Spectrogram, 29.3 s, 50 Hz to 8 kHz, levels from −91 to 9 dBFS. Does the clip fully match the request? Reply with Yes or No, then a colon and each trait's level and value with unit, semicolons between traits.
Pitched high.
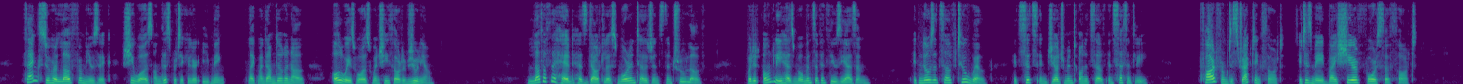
No: medium, 170 Hz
